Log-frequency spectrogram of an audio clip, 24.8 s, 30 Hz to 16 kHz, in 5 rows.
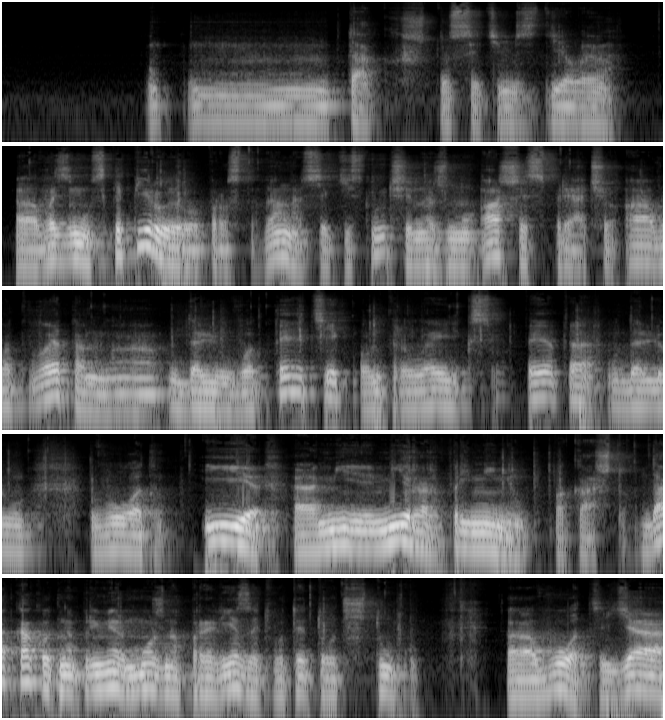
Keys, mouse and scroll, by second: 4.4 Tab, 5.1 shift+click, 6.1 shift+d, 8.1 h, 9.1 click, 9.5 Tab, 10.5 click, 11.7 alt+click, 12.7 ctrl+x, 13.2 alt+click, 14.2 ctrl+x, 15.0 shift+middle click, 15.4 Tab, 18.8 ctrl+a, 22.3 shift+middle click.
